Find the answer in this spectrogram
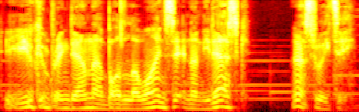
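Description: A man's voice: mid-range voice, brisk, fairly bright tone, soft background music, close to an everyday voice. A man with a British accent playing a crude, sarcastic, cowardly hotel guest in an audio drama. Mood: flirtatious. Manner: sneering, sarcastic, swearing.

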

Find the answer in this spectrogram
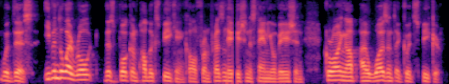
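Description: Man, from Canada, deep voice, measured, dry close sound. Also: expressive, darkish tone, dry recording. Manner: measured, explanatory. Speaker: author and public speaking coach. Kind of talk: interview guest.

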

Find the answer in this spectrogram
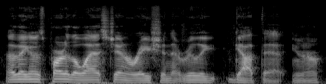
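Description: Froggy-throated man ranting, low forceful voice. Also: fast talker, slight background noise. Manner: profane, opinionated, rambling. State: froggy throat, clearing it often. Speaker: vlogger. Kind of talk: rambling casual rant to camera.

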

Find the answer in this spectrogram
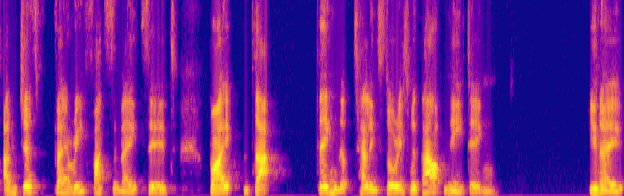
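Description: Low-voiced woman moderating a panel. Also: fairly bright tone. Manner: enthusiastic, halting, with many restarts. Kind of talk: hosting a panel talk.

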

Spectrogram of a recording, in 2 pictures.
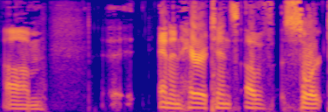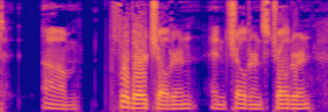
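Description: Slow, halting man in a mellow voice. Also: fairly low pitch, fairly even intonation, dry recording. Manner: thoughtful, halting, with restarts and fillers. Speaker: podcast co-host. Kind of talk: casual chat.

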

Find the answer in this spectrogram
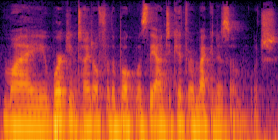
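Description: A woman author answering audience questions about her novel, speaking thoughtfully with many pauses and restarts. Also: low voice, steady tone, darkish tone. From United States. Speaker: author at a reading. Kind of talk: book talk and audience Q&A. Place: event room with an audience.

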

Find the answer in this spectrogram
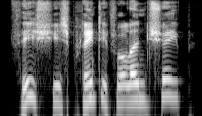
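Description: A man's voice: on the high side, steady tone, unhurried, warm tone, no room sound, studio quality, voice pushed up, lightly acted. A man voicing a tiny, big-headed, lovelorn creature, earnest and wistful, pleading in storybook verse. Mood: eager wooing.

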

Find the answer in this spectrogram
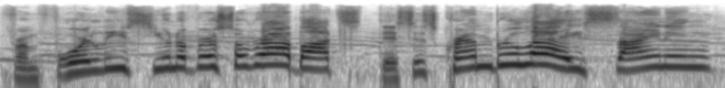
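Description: A woman acts a rabbit TV reporter in a parody news broadcast for radio comedy. The voice is high and very animated, urgent and insistent, with overblown drama. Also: moderate pace, heavy background noise. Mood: formal sign-off. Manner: urgent, probing, overdramatic.

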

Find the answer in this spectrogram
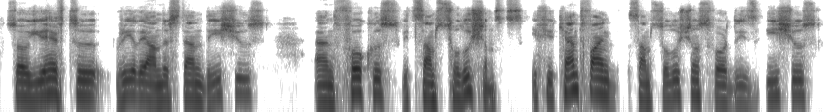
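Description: A man's voice: mid-range voice, moderate pace, a bit bright, dry recording. A man from Turkey with a Turkish accent, giving earnest, reflective answers as an interview guest, with many fillers and restarts.

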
